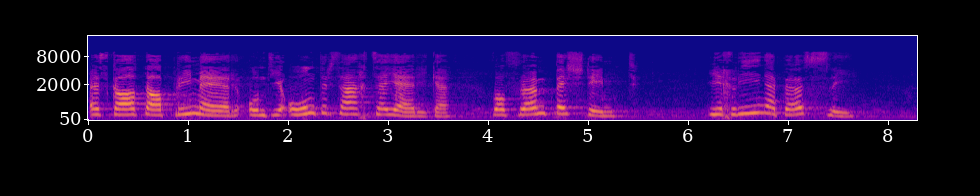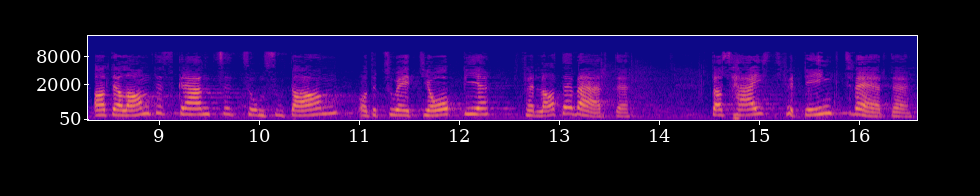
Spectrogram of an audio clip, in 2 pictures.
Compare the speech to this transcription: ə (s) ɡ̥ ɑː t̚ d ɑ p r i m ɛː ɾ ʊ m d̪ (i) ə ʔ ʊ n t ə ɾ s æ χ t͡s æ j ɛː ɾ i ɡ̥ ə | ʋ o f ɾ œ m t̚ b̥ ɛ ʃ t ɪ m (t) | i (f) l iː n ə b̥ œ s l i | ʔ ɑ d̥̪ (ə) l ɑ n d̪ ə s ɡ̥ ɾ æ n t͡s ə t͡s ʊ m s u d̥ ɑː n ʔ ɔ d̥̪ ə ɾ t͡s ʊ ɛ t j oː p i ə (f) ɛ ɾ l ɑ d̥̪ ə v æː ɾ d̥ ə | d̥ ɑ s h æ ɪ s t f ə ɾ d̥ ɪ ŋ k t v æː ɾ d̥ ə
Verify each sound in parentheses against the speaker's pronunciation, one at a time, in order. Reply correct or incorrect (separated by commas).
correct, correct, correct, incorrect, correct, correct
